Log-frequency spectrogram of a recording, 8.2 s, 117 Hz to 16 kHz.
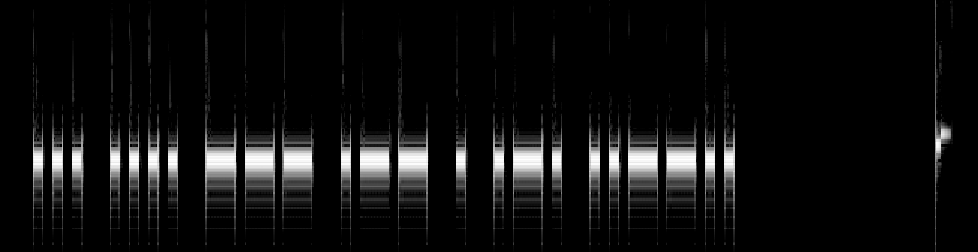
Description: Morse code, heard as a keyed tone, about 15 wpm, 700 Hz. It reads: SHOWER?
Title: Sentences from Top 1600 Words 15wpm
